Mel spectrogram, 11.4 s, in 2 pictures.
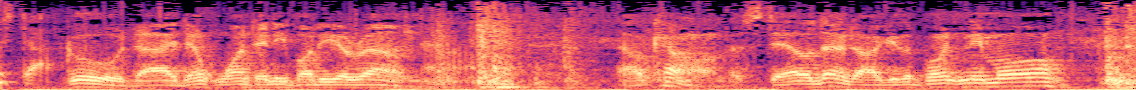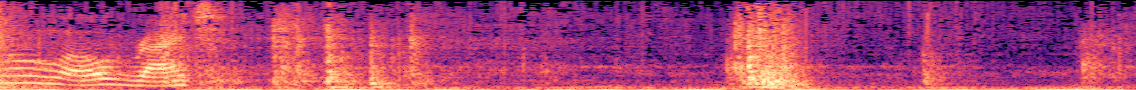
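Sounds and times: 
speech: 0.0s - 6.9s
stage door swinging open with a thump and creak: 2.0s - 3.4s, 5.4s - 8.6s, 9.3s - 11.3s.

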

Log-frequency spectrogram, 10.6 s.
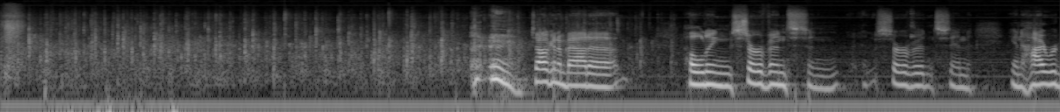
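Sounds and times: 
audience applauding: 0.0s - 7.0s
speech: 4.8s - 6.3s, 6.9s - 10.6s.

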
